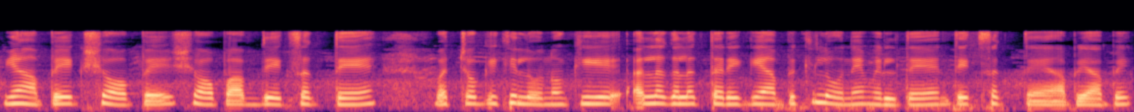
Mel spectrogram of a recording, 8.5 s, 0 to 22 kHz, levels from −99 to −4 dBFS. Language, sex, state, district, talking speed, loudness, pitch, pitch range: Hindi, male, Rajasthan, Jaipur, 205 wpm, -16 LUFS, 205 Hz, 195-220 Hz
